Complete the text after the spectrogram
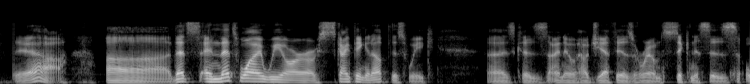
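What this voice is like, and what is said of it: Congested, deeper-sounding voice. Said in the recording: “I've got a little sinus drainage, so if my voice is extra sexy this episode.”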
